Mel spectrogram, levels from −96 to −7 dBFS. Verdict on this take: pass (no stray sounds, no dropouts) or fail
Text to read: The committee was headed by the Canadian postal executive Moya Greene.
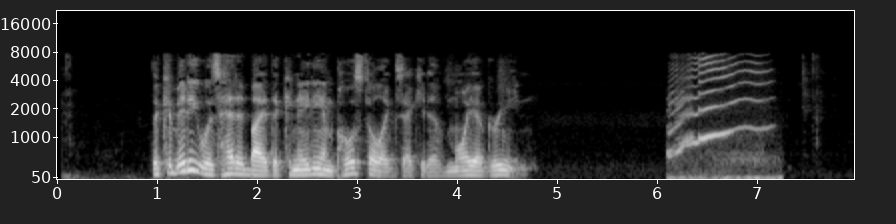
fail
